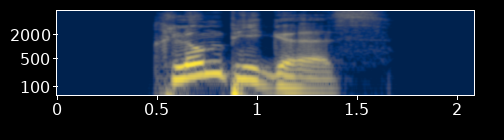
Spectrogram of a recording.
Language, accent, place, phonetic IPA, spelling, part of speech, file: German, Germany, Berlin, [ˈklʊmpɪɡəs], klumpiges, adjective, De-klumpiges.ogg
- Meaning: strong/mixed nominative/accusative neuter singular of klumpig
